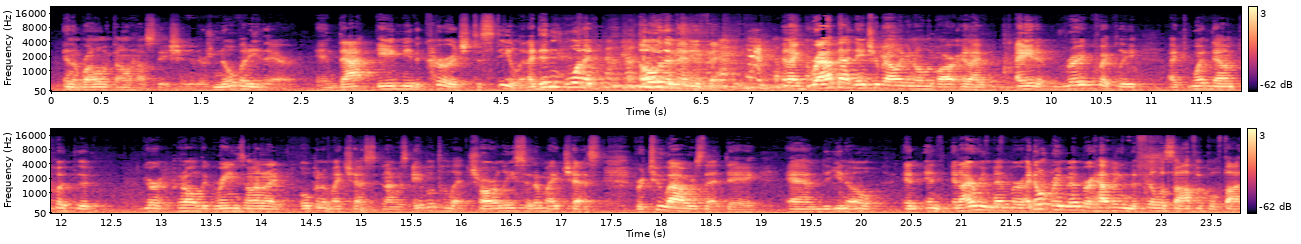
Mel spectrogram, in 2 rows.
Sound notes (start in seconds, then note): 5.1 crowd chuckling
